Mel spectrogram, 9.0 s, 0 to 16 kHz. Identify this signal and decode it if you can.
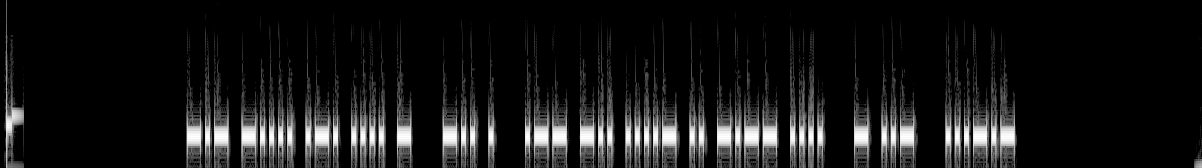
Morse code, heard as a keyed tone, about 36 wpm, 700 Hz. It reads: K6RHT DE WD4IYH TU <SK>
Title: Practice QSO - Exchange 4 - Ending - 35wpm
